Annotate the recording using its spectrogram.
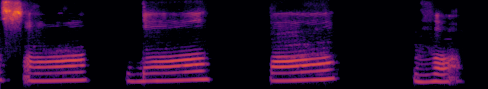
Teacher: penyebutan so yang bagian sisi-sisi lidah kita itu terangkat kemudian menyentuh ke langit-langit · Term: itbaq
